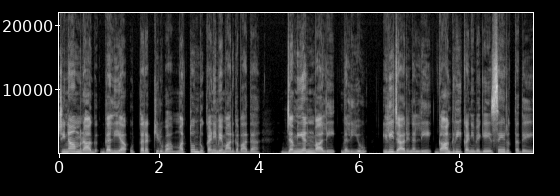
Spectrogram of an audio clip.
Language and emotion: Kannada, neutral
